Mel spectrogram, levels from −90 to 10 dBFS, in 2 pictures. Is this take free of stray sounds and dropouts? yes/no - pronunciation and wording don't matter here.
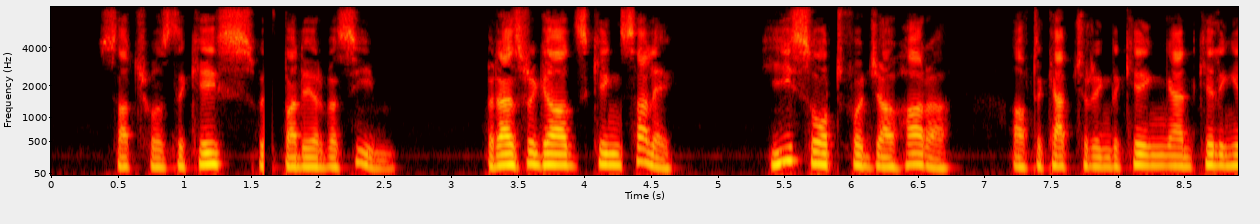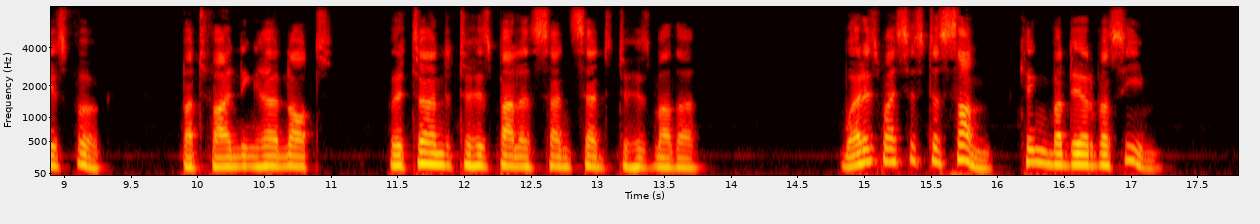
no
